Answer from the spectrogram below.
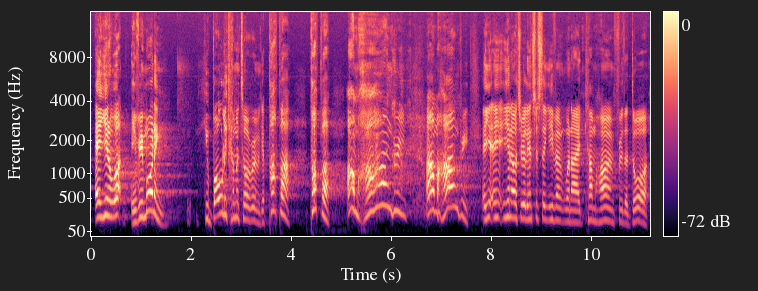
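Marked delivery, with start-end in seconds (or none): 3.5-7.5 put-on higher, slow little-boy plea; high drawn-out child's voice; grandson pleading. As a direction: whine it like a hungry grandkid. Grandson voiced asking for food.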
